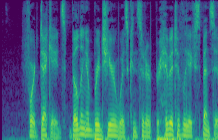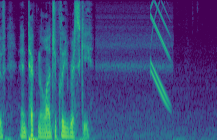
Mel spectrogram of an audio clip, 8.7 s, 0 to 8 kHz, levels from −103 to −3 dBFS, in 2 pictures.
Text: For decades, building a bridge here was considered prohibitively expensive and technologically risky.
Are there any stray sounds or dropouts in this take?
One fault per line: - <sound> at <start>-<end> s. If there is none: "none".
- chirp at 7.4-7.8 s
